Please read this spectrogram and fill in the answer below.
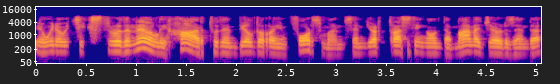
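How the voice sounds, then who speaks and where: His pitch sits fairly high. The man talks with a non-native accent. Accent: foreign. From abroad, non-native English speaker. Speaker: learning and development director. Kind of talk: interview conversation. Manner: fast.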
